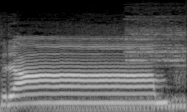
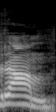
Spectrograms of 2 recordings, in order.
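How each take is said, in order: First: The vowel is stretched out very long. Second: The vowel is held for a normal length. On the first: "इसी को लंबा खींच के बोले राम" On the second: "तो राम फ्लुत नहीं है"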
